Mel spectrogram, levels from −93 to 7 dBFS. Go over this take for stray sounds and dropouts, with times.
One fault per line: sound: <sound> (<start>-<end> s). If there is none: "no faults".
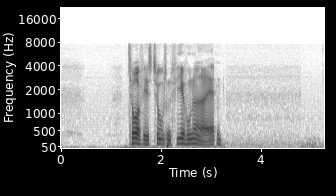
no faults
